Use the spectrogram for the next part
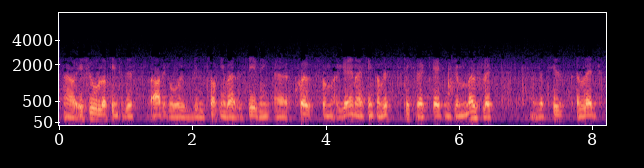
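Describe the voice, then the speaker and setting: A man's voice: extremely low pitch, fast. A middle-aged man on a late-night radio panel, putting questions in a hesitant, courteous and wordy way. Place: radio station studio. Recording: noisy narrowband vintage radio tape.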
